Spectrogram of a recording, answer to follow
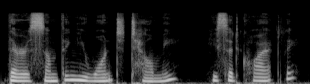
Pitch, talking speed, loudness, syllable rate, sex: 180 Hz, 215 wpm, -21 LUFS, 5.6 syllables/s, female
